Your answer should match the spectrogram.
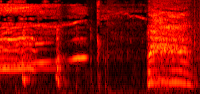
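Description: A drawn-out vocal exclamation rising in pitch that trails off about a second in, then a burst of laughter near the end.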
